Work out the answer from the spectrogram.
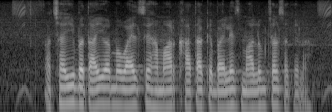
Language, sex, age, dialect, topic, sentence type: Bhojpuri, male, 18-24, Southern / Standard, banking, question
